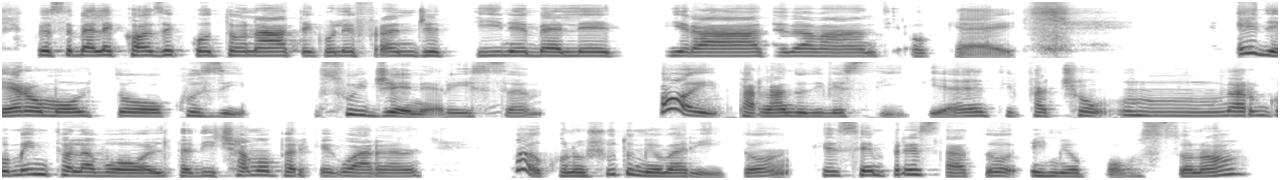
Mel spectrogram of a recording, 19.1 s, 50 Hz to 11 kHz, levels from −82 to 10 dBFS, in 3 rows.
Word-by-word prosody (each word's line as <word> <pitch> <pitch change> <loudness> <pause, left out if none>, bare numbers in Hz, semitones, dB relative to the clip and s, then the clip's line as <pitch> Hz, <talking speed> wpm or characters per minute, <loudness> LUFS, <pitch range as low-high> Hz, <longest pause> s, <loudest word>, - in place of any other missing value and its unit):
queste 240 +1 +3
belle 235 +1 +4
cose 240 +1 +2
cotonate, 220 -2 +3
con 210 0 -3
le 220 - 0
frangettine 215 +1 -2
belle 210 -2 +1 0.2
tirate 205 -1 +2
davanti, 200 - -2
okay. - - -8 1.1
Ed 330 -4 +2
ero 225 +1 +6
molto 205 -2 +2
così, 190 -5 -3 0.3
sui 275 -4 -1
generis. 180 - +1 0.6
Poi, 370 -5 +4
parlando 190 0 +2
di 185 0 -1
vestiti, 180 0 -5
eh, 205 +2 -1
ti 200 -1 -12
faccio 200 +1 -3
un 210 -2 -4
argomento 235 +4 +2
alla 210 -2 +3
volta, 185 0 +2
diciamo, 220 +4 -1
perché 200 -3 -3
guarda 185 -2 -1 0.5
poi - - +1
ho - - -12
conosciuto 200 +9 0
mio 200 -4 +4
marito, 185 - -1
che 230 - -5
è - - -1
sempre 245 +4 +1
stato 200 -6 -2
il 205 - +2
mio 185 -1 +2
opposto, 185 0 -4
no. 265 +11 +1
210 Hz, 140 wpm, -24 LUFS, 195-225 Hz, 1.1 s, ero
